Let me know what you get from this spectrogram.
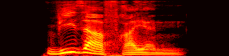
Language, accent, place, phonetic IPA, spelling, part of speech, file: German, Germany, Berlin, [ˈviːzaˌfʁaɪ̯ən], visafreien, adjective, De-visafreien.ogg
- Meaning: inflection of visafrei: 1. strong genitive masculine/neuter singular 2. weak/mixed genitive/dative all-gender singular 3. strong/weak/mixed accusative masculine singular 4. strong dative plural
